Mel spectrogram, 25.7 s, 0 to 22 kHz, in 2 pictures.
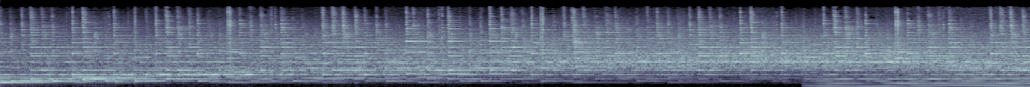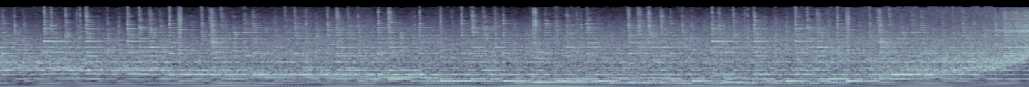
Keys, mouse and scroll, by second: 0.1 alt+click, 2.7 click, 3.0 shift+click, 3.6 alt+click, 4.1 click, 5.1 click, 5.5 alt+click, 7.4 click, 7.9 alt+click, 8.6 click, 9.1 alt+click, 11.9 click, 12.2 shift+click, 12.8 alt+click, 13.3 click, 15.6 click, 16.2 shift+click, 17.0 alt+click, 17.7 alt+click, 17.7 alt+click, 18.5 click, 19.4 click, 19.9 alt+click, 24.3-25.4 right drag.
